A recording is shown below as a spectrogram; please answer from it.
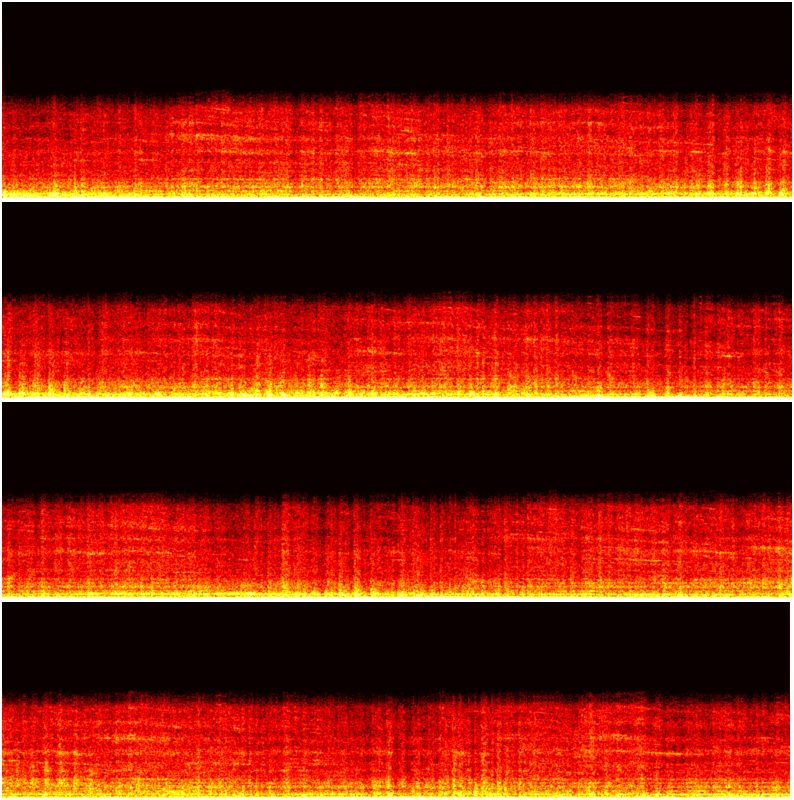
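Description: Double-stack intermodal freight train's loaded container well cars rolling past close by: a steady, loud rumble and rattle of steel wheels on rail that does not let up.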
